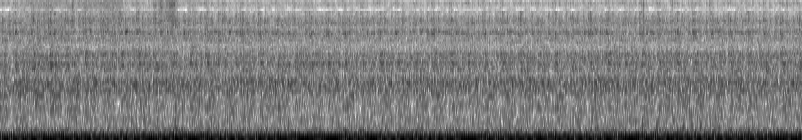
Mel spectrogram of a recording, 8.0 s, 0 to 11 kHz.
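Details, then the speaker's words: 2007 Ford F-250 6.0 diesel at idle, shaking, uneven stumbling thump; cylinder contribution test shows cylinder 5 misfiring most, cylinder 6 also weak; low compression suspected. "vemos que él el cilindro número 5 el que está fallando más y el 6"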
